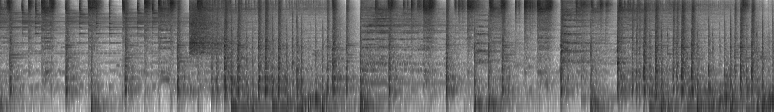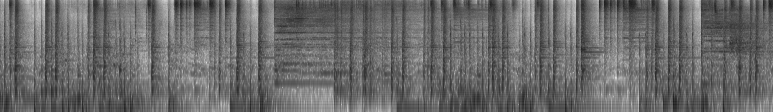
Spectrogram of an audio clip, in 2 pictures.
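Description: Acoustic Tama drum kit played without a break: a dense run of strokes on snare, toms and bass drum, with stretches of ringing cymbal.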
